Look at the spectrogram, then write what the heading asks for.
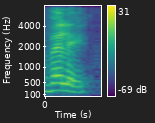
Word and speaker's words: valet: She entered followed by a valet, अब इसको valet भी बोलते हैं, valet भी बोलते हैं, टी साइलेंट भी रहता है इसका, valet। कई बार आप लोगों ने सुना होगा वैले पार्किंग।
